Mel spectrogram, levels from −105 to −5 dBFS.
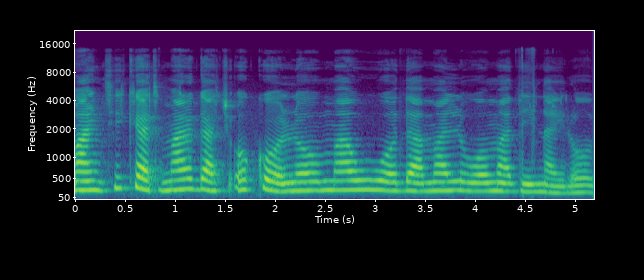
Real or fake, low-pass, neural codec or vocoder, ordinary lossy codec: real; 14.4 kHz; none; none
